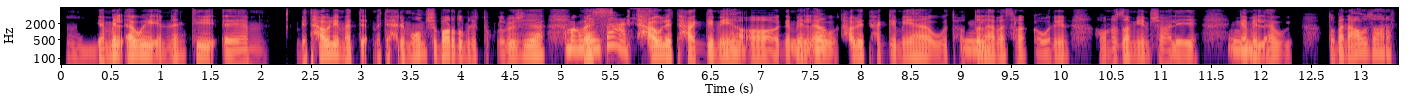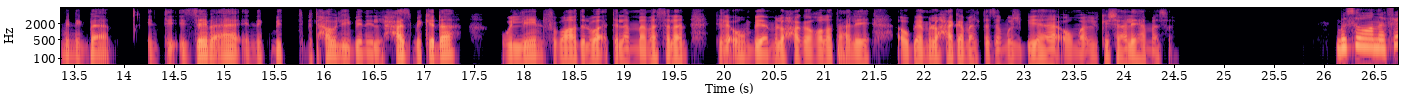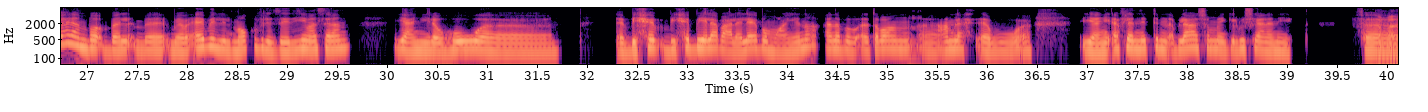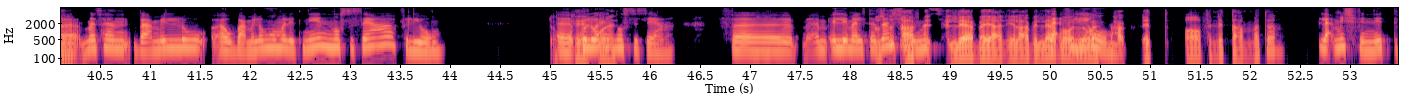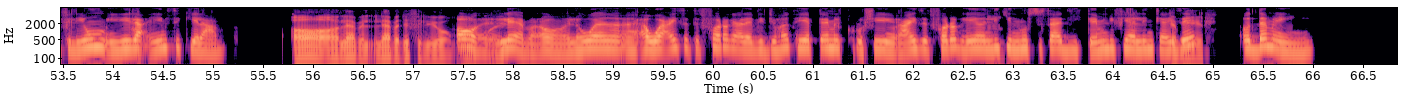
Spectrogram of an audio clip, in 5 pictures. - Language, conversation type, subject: Arabic, podcast, إيه رأيك في تربية الولاد بين أساليب الجيل القديم والجيل الجديد؟
- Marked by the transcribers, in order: tapping; in French: "كروشيه"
